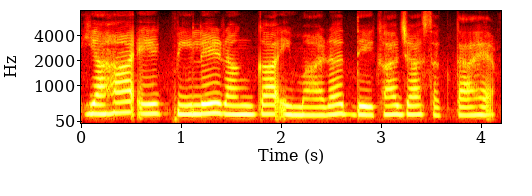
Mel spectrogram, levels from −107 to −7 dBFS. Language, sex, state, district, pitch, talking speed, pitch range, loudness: Hindi, female, Assam, Sonitpur, 235 Hz, 140 wpm, 225-250 Hz, -14 LUFS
